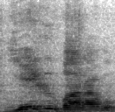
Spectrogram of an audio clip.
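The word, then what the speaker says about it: Yahweh: 그래서 여호와라고 하는 발음을 원래 예흐바라고 발음합니다.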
